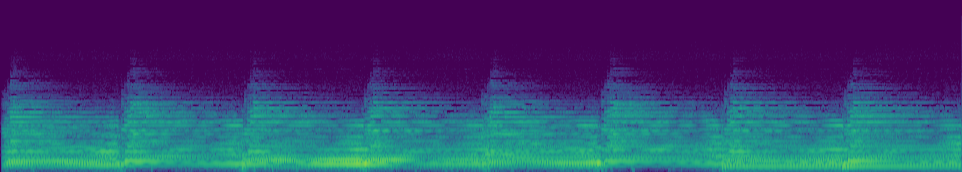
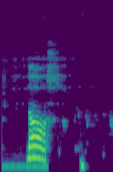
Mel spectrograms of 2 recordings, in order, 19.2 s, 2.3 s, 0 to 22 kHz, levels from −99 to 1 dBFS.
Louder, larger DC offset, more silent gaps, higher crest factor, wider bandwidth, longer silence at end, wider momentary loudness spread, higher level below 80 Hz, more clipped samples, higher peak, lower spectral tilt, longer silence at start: second, -31 LUFS vs -19 LUFS; neither; neither; about the same, 16 dB vs 20 dB; second, 3.7 kHz vs 7.6 kHz; second, 0 s vs 0.6 s; second, 9 LU vs 21 LU; about the same, -56 dBFS vs -54 dBFS; neither; second, -14 dBFS vs -4 dBFS; first, -11.5 dB/octave vs -7.5 dB/octave; second, 0 s vs 0.5 s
